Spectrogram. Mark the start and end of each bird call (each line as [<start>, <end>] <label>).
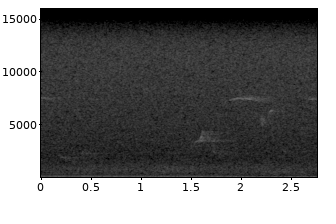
[1.19, 2.76] Gray Catbird (Dumetella carolinensis)
[1.39, 2.76] Cedar Waxwing (Bombycilla cedrorum)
